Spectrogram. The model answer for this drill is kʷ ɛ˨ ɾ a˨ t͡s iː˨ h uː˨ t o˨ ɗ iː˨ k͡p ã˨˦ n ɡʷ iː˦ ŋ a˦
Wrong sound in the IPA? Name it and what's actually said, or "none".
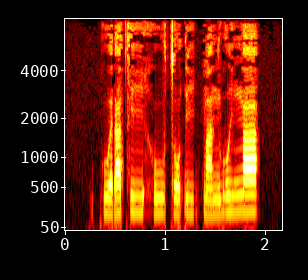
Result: none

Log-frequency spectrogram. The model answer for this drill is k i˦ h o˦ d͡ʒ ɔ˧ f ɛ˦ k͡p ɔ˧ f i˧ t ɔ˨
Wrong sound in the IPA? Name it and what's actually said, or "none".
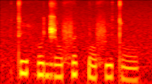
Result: k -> t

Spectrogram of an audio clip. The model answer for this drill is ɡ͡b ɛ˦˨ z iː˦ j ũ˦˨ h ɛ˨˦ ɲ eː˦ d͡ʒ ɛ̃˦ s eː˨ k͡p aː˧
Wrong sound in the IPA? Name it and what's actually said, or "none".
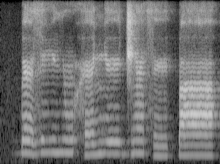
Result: ũ˦˨ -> ũ˦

